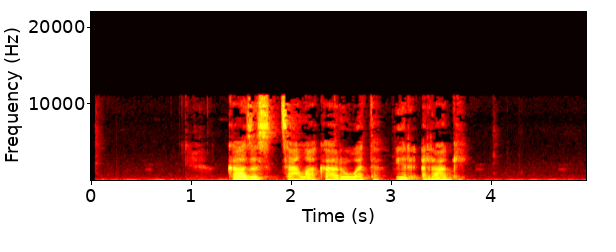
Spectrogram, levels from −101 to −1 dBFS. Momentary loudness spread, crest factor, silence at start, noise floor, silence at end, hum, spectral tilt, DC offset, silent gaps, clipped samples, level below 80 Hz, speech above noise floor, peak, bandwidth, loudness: 10 LU; 22 dB; 1.35 s; -58 dBFS; 1.25 s; none; -4 dB/octave; under 0.1%; none; under 0.1%; -62 dBFS; 35 dB; -4 dBFS; 11.5 kHz; -23 LUFS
